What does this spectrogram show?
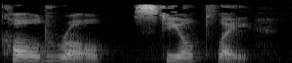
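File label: "cold rolled steel plate", English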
